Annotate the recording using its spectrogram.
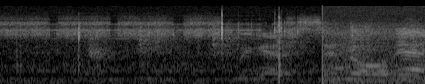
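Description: Indistinct voices talking in the background, with a few short, sharp knocks in the second half.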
